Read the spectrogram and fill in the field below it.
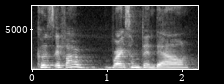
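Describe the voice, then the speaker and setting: With a slightly high voice at a moderate pace, a young adult woman co-hosting a podcast rambles through casual chat. She sounds self-conscious, laughs a lot and has a slight lisp.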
